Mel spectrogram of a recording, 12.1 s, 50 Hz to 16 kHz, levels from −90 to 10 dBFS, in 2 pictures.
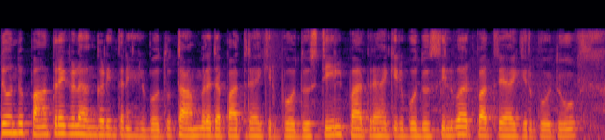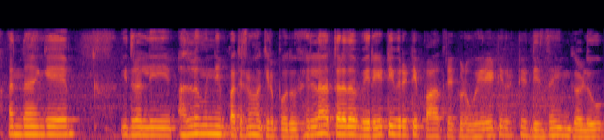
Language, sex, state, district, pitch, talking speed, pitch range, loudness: Kannada, female, Karnataka, Dharwad, 145 Hz, 135 wpm, 135-165 Hz, -18 LUFS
